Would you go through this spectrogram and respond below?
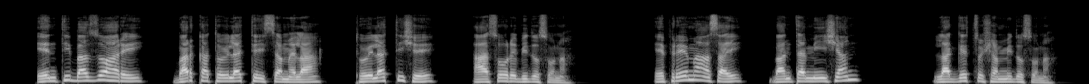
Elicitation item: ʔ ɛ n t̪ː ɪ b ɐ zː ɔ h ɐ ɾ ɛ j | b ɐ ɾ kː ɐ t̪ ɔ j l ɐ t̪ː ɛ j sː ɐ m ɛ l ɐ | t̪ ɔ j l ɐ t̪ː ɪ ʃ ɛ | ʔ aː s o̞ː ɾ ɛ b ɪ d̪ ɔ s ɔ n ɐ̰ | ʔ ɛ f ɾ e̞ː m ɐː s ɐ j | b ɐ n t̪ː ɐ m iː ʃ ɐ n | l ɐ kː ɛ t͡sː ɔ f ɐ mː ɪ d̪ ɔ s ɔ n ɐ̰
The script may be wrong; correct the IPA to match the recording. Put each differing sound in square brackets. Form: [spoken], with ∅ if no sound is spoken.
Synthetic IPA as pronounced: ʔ ɛ n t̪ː ɪ b ɐ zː ɔ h ɐ ɾ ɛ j | b ɐ ɾ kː ɐ t̪ ɔ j l ɐ t̪ː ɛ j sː ɐ m ɛ l ɐ | t̪ ɔ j l ɐ t̪ː ɪ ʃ ɛ | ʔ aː s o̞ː ɾ ɛ b ɪ d̪ ɔ s ɔ n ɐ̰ | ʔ ɛ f ɾ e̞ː m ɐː s ɐ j | b ɐ n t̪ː ɐ m iː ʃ ɐ n | l ɐ [ɡː] ɛ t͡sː ɔ [ʃ] ɐ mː ɪ d̪ ɔ s ɔ n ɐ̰

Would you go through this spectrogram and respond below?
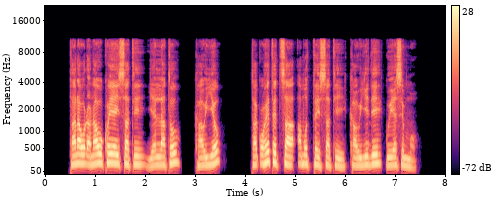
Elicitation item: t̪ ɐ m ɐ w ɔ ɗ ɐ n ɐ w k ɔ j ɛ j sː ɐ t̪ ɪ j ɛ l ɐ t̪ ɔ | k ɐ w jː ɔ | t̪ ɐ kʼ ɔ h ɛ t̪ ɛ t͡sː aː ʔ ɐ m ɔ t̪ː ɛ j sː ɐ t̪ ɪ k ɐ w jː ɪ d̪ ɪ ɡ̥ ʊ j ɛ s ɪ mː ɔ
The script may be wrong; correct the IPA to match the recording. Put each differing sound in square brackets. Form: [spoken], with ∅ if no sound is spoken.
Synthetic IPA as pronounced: t̪ ɐ [n] ɐ w ɔ ɗ ɐ n ɐ w k ɔ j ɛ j sː ɐ t̪ ɪ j ɛ [lː] ɐ t̪ ɔ | k ɐ w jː ɔ | t̪ ɐ kʼ ɔ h ɛ t̪ ɛ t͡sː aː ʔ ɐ m ɔ t̪ː ɛ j sː ɐ t̪ ɪ k ɐ w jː ɪ d̪ ɪ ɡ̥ ʊ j ɛ s ɪ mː ɔ

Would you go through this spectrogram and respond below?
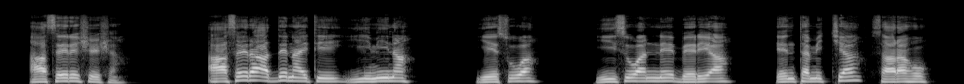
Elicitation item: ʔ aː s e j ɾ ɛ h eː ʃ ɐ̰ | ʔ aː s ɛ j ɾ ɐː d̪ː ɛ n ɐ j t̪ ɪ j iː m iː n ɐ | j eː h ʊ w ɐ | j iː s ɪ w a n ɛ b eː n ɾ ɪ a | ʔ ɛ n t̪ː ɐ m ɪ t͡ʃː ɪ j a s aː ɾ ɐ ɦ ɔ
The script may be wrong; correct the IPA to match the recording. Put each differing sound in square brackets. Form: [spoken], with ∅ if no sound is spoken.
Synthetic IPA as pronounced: ʔ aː s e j ɾ ɛ [ʃ] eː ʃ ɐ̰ | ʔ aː s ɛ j ɾ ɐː d̪ː ɛ n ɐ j t̪ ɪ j iː m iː n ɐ | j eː [s] ʊ w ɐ | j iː s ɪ w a [nː] ɛ b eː [∅] ɾ ɪ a | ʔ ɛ n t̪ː ɐ m ɪ t͡ʃː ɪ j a s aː ɾ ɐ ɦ ɔ

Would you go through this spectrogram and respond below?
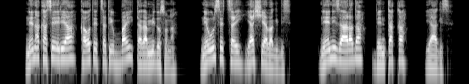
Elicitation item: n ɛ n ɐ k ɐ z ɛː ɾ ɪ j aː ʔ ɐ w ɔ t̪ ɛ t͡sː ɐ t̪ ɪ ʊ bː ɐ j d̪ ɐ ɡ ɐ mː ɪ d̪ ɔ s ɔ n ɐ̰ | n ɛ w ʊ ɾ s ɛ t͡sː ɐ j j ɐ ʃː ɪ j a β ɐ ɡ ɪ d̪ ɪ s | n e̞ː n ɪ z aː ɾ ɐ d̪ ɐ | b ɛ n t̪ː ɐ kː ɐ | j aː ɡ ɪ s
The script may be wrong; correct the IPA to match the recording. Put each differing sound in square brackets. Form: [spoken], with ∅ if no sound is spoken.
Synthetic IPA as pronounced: n ɛ n ɐ k ɐ [s] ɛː ɾ ɪ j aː [k] ɐ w ɔ t̪ ɛ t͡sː ɐ t̪ ɪ ʊ bː ɐ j d̪ ɐ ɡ ɐ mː ɪ d̪ ɔ s ɔ n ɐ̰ | n ɛ w ʊ ɾ s ɛ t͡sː ɐ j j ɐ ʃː ɪ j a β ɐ ɡ ɪ d̪ ɪ s | n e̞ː n ɪ z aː ɾ ɐ d̪ ɐ | b ɛ n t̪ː ɐ kː ɐ | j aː ɡ ɪ s

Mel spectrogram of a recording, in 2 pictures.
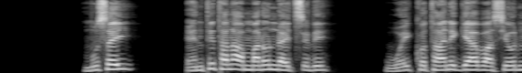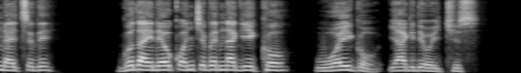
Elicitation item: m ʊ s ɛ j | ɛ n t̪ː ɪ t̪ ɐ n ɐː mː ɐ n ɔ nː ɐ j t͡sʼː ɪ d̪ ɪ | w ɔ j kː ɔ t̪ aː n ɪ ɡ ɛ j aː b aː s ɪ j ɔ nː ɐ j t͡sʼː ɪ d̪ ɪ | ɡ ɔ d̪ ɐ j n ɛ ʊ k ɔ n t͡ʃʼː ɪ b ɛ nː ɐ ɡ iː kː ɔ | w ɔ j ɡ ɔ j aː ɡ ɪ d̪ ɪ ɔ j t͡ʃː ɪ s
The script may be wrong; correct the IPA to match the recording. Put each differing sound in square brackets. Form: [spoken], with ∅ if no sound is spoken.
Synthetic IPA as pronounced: m ʊ s ɛ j | ɛ n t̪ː ɪ t̪ ɐ n ɐː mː ɐ n ɔ nː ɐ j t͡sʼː ɪ d̪ ɪ | w ɔ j kː ɔ t̪ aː n ɪ ɡ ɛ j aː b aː s ɪ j ɔ nː ɐ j t͡sʼː ɪ d̪ ɪ | ɡ ɔ d̪ ɐ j n ɛ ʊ [kʼ] ɔ n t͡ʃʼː ɪ b ɛ nː ɐ ɡ iː kː ɔ | w ɔ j ɡ ɔ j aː ɡ ɪ d̪ ɪ ɔ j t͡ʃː ɪ s

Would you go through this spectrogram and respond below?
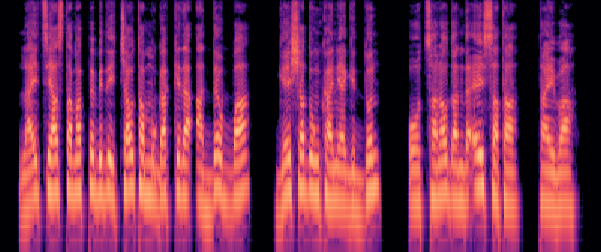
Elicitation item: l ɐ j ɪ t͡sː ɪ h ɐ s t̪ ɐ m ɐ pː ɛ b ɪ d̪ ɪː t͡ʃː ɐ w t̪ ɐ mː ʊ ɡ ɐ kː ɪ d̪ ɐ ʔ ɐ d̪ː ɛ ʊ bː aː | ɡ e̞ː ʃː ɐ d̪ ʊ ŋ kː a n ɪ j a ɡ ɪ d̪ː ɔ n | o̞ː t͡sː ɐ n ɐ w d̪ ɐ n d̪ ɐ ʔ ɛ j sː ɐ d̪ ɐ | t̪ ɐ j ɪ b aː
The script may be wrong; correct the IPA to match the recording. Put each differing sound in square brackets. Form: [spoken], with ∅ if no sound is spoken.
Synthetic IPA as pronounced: l ɐ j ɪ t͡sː ɪ h ɐ s t̪ ɐ m ɐ pː ɛ b ɪ d̪ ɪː t͡ʃː ɐ w t̪ ɐ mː ʊ ɡ ɐ kː ɪ d̪ ɐ ʔ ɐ d̪ː ɛ ʊ bː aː | ɡ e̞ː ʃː ɐ d̪ ʊ ŋ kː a n ɪ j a ɡ ɪ d̪ː ɔ n | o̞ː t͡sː ɐ n ɐ w d̪ ɐ n d̪ ɐ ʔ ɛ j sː ɐ [t̪] ɐ | t̪ ɐ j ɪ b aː

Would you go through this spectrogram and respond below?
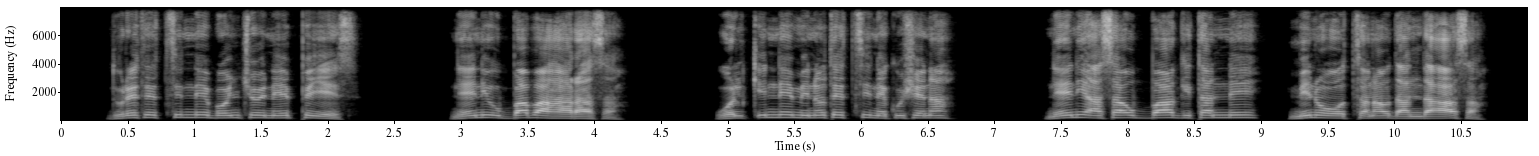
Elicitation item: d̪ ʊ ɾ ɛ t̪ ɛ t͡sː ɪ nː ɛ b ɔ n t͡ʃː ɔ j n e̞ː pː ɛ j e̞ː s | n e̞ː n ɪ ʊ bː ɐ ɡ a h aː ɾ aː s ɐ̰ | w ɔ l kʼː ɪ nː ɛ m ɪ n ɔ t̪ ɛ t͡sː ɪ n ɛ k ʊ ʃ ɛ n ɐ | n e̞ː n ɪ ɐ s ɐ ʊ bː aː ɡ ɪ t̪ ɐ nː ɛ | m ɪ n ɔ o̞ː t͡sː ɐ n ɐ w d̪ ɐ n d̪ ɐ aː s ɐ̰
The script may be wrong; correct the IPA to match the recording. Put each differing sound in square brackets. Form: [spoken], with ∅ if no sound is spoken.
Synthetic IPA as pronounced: d̪ ʊ ɾ ɛ t̪ ɛ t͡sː ɪ nː ɛ b ɔ n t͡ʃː ɔ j n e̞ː pː ɛ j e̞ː s | n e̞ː n ɪ ʊ bː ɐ [b] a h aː ɾ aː s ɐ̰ | w ɔ l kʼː ɪ nː ɛ m ɪ n ɔ t̪ ɛ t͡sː ɪ n ɛ k ʊ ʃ ɛ n ɐ | n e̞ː n ɪ ɐ s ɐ ʊ bː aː ɡ ɪ t̪ ɐ nː ɛ | m ɪ n ɔ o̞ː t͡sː ɐ n ɐ w d̪ ɐ n d̪ ɐ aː s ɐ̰

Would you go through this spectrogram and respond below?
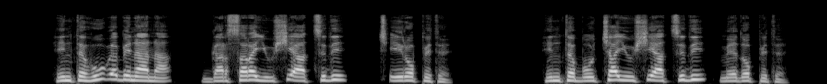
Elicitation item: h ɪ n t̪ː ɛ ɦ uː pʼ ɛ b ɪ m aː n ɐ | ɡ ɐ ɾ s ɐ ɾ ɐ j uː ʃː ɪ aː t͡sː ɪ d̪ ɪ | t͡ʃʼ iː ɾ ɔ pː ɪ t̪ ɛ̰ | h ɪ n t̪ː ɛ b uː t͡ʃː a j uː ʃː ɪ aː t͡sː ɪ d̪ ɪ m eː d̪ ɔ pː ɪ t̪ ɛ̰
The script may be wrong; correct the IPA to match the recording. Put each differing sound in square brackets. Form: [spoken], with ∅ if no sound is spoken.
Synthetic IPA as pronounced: h ɪ n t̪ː ɛ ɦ uː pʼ ɛ b ɪ [n] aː n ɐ | ɡ ɐ ɾ s ɐ ɾ ɐ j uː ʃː ɪ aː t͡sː ɪ d̪ ɪ | t͡ʃʼ iː ɾ ɔ pː ɪ t̪ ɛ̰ | h ɪ n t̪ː ɛ b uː t͡ʃː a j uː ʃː ɪ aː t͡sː ɪ d̪ ɪ m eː d̪ ɔ pː ɪ t̪ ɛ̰

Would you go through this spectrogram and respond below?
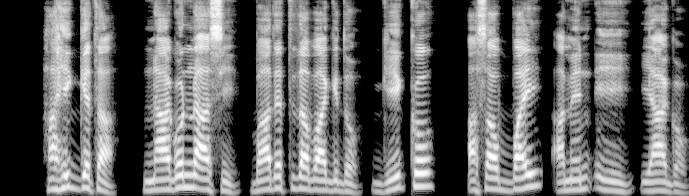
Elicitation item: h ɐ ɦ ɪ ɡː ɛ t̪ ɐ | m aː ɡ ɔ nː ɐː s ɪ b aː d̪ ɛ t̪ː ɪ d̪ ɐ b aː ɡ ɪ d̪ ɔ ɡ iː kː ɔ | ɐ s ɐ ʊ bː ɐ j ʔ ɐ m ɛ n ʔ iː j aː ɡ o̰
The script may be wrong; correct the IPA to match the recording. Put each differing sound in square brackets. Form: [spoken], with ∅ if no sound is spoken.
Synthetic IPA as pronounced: h ɐ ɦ ɪ ɡː ɛ t̪ ɐ | [n] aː ɡ ɔ nː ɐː s ɪ b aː d̪ ɛ t̪ː ɪ d̪ ɐ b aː ɡ ɪ d̪ ɔ ɡ iː kː ɔ | ɐ s ɐ ʊ bː ɐ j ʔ ɐ m ɛ n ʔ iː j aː ɡ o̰

